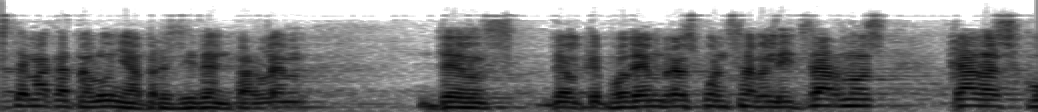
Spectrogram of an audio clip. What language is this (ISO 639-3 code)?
cat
